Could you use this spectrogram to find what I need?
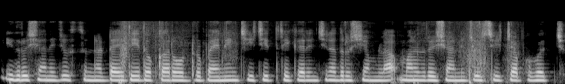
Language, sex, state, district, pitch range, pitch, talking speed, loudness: Telugu, female, Andhra Pradesh, Krishna, 190-200 Hz, 195 Hz, 170 wpm, -14 LUFS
